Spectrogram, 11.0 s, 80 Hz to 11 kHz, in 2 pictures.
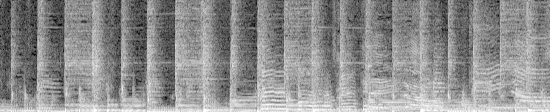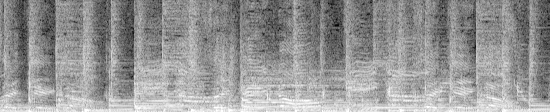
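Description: A smooth 1981 song plays continuously, with a full band, steady bass and rhythm, and gliding melodic lead lines over the top, holding an even, moderately loud level throughout.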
